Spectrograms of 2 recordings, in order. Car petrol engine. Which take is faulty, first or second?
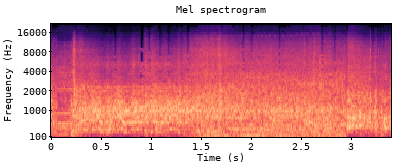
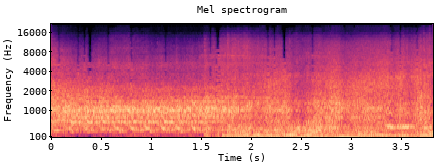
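second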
